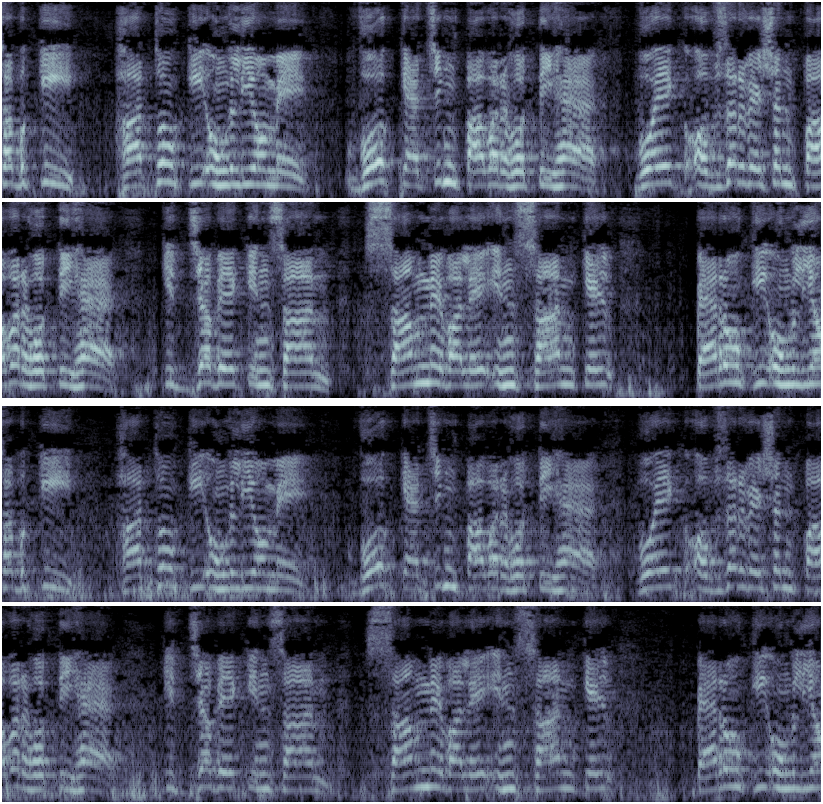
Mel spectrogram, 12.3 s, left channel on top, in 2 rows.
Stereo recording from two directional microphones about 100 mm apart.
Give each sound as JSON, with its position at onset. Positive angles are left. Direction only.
{"t": 0.0, "sound": "a man's voice", "side_deg": 45}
